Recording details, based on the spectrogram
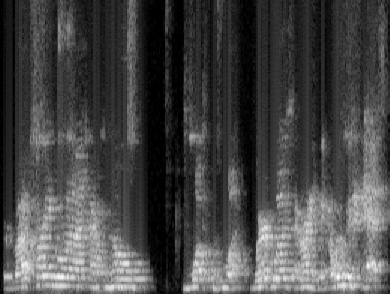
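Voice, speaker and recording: Female witness, argumentative and halting, distant in a very echoey room with slight noise. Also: mid-range voice. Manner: defensive, argumentative, interrupting, halting. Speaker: witness testifying. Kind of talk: courtroom testimony. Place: courtroom hearing. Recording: echoey courtroom, distant, noisy microphone.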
